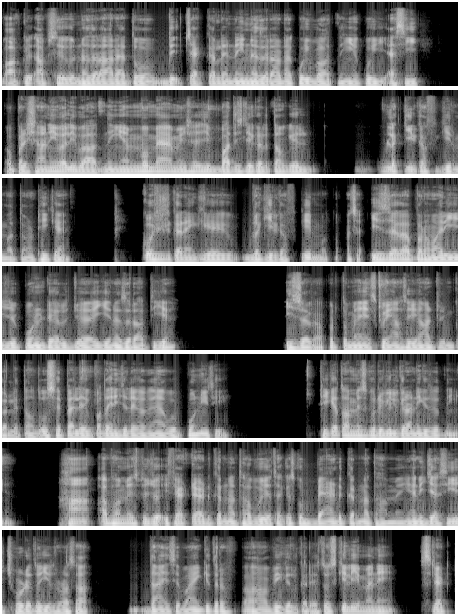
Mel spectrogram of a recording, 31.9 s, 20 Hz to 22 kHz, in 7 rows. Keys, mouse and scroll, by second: 4.1 click, 4.6-5.0 scroll down 1, 6.3 u, 8.4-9.6 drag, 10.6-14.3 drag, 17.2 alt+[, 17.7-18.3 click, 18.5 scroll down 1, 18.8 space, 20.6-21.2 click, 21.0 space, 22.1-23.1 click, 23.4 alt+scroll up 1, 23.8-24.3 shift+scroll down 1, 24.5 alt+scroll up 1, 25.2-25.8 drag, 26.9-27.5 drag, 29.6-30.2 drag.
